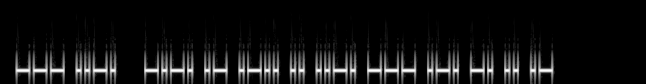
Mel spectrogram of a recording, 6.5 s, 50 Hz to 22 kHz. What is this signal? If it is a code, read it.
Morse code, heard as a keyed tone, about 28 wpm, 700 Hz. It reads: OF CALIFORNIA
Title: Sets of 5 Words Encore2 28wpm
